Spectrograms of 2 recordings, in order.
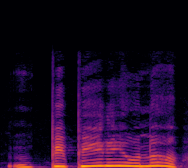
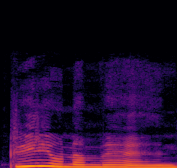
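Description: First: High, loud flustered burst; flustered outburst. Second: Said in the usual way. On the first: A narrator's reading. Sana caving in to Palak's threat, flustered and loud. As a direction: blurt it out all at once, rattled.

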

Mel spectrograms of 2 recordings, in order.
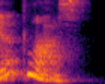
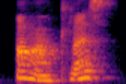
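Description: First: Атлас with stress on the second syllable, at-LÁS. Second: Атлас with stress on the first syllable, ÁT-las. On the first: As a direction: say атлас leaning on the final ЛАС. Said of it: "Наголос у цьому слові допомагає розрізнити". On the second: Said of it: "наголос падає на перший склад". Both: Shown as a demonstration.

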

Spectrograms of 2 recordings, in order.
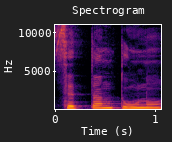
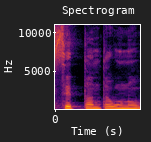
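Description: First: Said in the usual way. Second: "settanta uno" said as two separate words with a break before uno; wrong split form. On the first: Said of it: "আমরা বলবো". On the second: Shown as a demonstration. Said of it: "বলবো না".

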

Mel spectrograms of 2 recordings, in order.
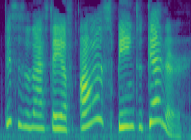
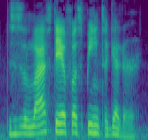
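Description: First: Higher, louder defiant repeat; defiant partner echoing the breakup. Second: Said in the usual way. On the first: Acted. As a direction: throw the words back at them. Other partner echoes it loudly.

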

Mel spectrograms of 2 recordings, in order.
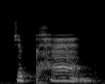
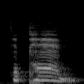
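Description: First: Japan with a reduced first vowel, 저팬. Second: Japan misread with a first syllable like 제; wrong J vowel. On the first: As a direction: say Japan as 저-PAN, not 제팬. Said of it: "J는 저 소리가 나니까". (Japan을 제가 아닌 저 소리로 시작) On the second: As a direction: say Japan as 제팬, reading J by its letter sound. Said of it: "즈로 읽으면". (Japan을 제팬처럼 잘못 읽기) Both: Shown as a demonstration.

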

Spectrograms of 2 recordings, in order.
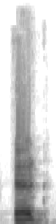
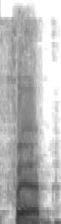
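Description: First: Said in the usual way. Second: ফ্যাড with a puffed p, "phæd"; aspirated P. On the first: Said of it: "প্যাড হবে কি". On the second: Shown as a demonstration. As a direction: burst air into the start of ফ্যাড. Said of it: "উচ্চারিত হবে". (ফ্যাড মহাপ্রাণ ফ দিয়ে)

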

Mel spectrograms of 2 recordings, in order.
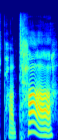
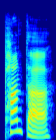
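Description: First: Panta with the final syllable stressed and louder; stress on last syllable. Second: Panta with the first syllable stressed. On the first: Teacher imagines a different accent, panta stressed on the last syllable. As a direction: push the weight onto the end of panta. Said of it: "the accent mark was". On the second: Teacher shows students the accent, panta stressed on its second-to-last syllable. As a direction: hit the start of panta, let the end fall. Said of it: "it's on the second to last syllable". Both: Shown as a demonstration.

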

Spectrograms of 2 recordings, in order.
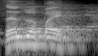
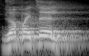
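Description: First: Breathy laughing whisper, slow. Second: Said in the usual way. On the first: Real, not acted. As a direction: laugh under the breath while coaxing. Laughing while coaxing child. (हसत हसत कुजबुजत झोपायला बोलावणे)

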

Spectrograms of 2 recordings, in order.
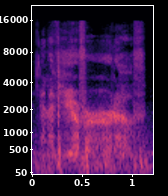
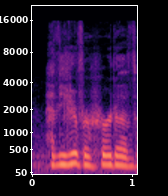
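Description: First: Whisper. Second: Said in the usual way. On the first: Real, not acted. Whispers then repeats aloud.

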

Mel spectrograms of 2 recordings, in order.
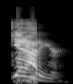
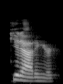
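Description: First: "Get outta here" yelled much louder and higher; shouted dismissal. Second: Said in the usual way. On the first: Pretend. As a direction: bark "Get outta here" hard and loud. Mock refusal, second take shouted.

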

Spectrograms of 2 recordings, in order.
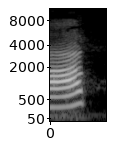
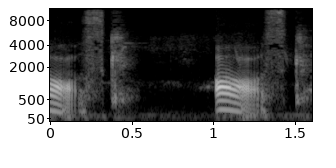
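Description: First: "Ask" drawn out high with a Thai accent; Thai-style "Ask". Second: Short, soft "ask" with the final sk sounded; English-style "ask". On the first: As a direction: say "Ask" as a Thai loanword, ending softened. ("Ask" สำเนียงไทย เสียงสูง ลากยาว) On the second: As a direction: model "ask" quietly in English, ending in sk. ("ask" แบบอังกฤษ เบาๆ มีเสียง sk ท้าย) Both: Shown as a demonstration. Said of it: "เราสิออกเสียงถูกกันกี่ค".

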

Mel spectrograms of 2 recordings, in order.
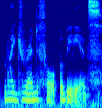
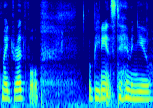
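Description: First: Hushed, slow whispered aside; a slow confiding whisper. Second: Said in the usual way. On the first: Shown as a demonstration. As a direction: breathe the phrase out slowly. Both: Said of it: "She calls it her".

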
